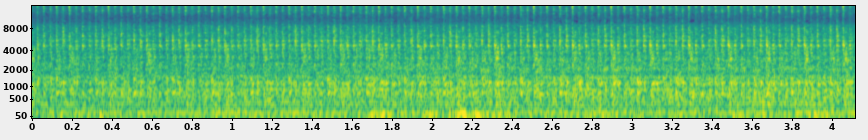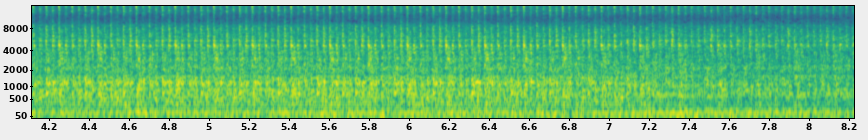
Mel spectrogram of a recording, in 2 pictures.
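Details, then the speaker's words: Jeep Grand Cherokee 3.0 CRD (Mercedes diesel) started after fuel filter replacement and ten ignition-on priming cycles; steady, even idle with the usual light clatter, no misses or knocks; runs without issues. "And it runs without any issues."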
